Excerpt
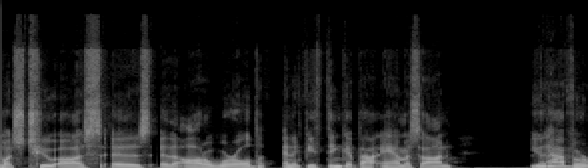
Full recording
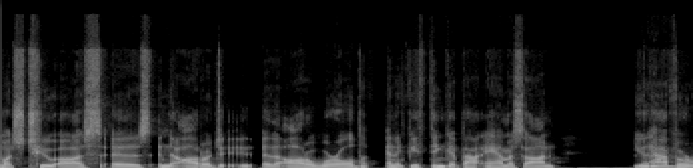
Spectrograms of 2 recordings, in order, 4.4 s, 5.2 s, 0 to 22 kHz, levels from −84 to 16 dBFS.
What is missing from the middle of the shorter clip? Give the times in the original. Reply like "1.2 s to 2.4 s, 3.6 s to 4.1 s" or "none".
1.1 s to 1.9 s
